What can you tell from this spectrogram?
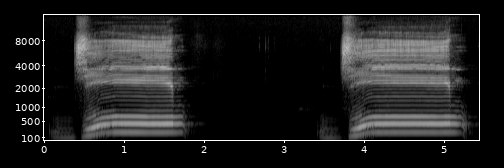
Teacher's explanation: دیکھیے جیم کا مخرج درمیانی زبان، اس امیج میں آپ کو نشان لگا کے بتا رہا ہوں، جیم کا مخرج درمیانی زبان اور درمیانی تالو سے لگ کر کے ادا ہوتا ہے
